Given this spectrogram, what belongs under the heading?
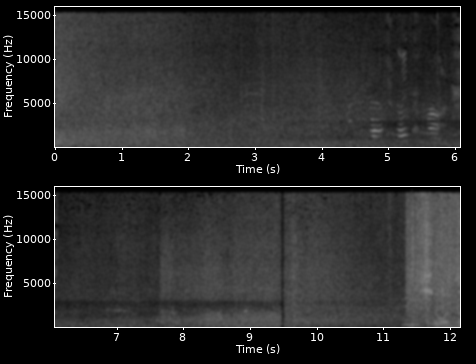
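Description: Atlantic Ocean surf and wind at Zandvoort beach in the Netherlands, a steady, broad wash of breaking waves with gusting wind, continuous and fairly loud throughout with no talking.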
